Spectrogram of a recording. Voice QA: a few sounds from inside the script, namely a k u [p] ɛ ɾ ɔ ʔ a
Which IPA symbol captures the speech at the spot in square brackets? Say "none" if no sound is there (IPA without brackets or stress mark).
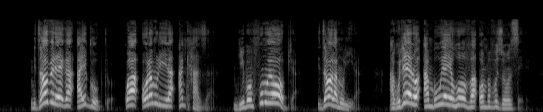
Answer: t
